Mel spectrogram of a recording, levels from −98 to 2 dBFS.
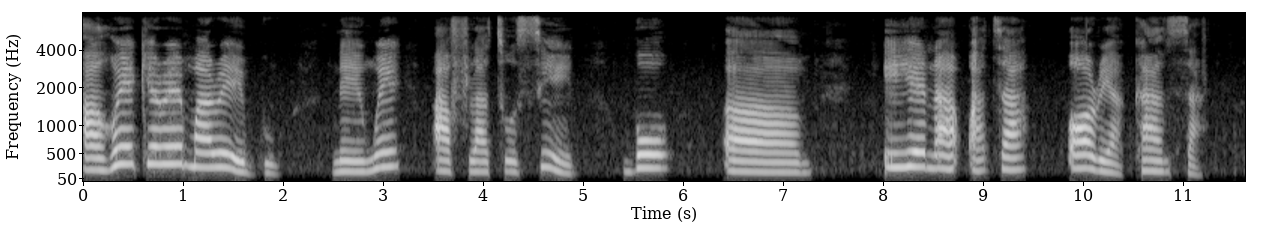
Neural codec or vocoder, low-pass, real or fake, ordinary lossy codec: none; 7.2 kHz; real; none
